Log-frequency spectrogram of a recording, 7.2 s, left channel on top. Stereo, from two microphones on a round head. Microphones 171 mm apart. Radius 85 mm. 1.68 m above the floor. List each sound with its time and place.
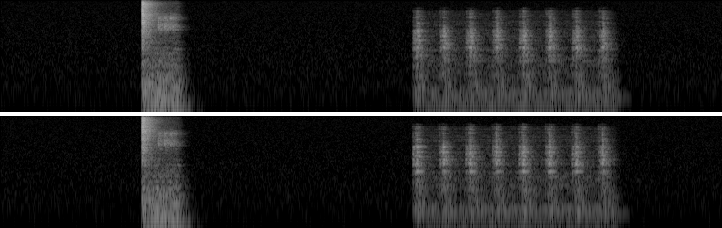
1.4 s frying: centre (ahead or behind), 1.4 m
4.1 s ticking: 50° right (ahead or behind), 2.0 m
